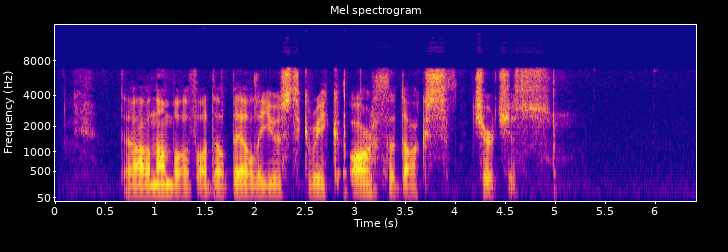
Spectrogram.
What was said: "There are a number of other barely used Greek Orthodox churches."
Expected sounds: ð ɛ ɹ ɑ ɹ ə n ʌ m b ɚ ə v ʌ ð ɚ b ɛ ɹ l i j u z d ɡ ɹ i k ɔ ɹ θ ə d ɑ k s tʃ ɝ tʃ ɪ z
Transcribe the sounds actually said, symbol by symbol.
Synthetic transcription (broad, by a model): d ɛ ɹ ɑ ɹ ə n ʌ m b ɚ ə v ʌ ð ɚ b ɛ ɹ l i j u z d ɡ ɹ i k ɔ ɹ θ ə d ɑ k s tʃ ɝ tʃ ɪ s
